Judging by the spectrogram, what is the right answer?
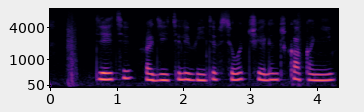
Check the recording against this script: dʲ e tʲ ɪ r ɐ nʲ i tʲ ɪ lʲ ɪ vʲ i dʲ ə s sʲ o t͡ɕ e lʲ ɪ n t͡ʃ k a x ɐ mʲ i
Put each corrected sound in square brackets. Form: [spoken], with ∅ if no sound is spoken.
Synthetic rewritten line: dʲ e tʲ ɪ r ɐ [dʲ] i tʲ ɪ lʲ ɪ vʲ i dʲ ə [f] sʲ o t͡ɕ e lʲ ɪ n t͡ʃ k a [k] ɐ [nʲ] i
